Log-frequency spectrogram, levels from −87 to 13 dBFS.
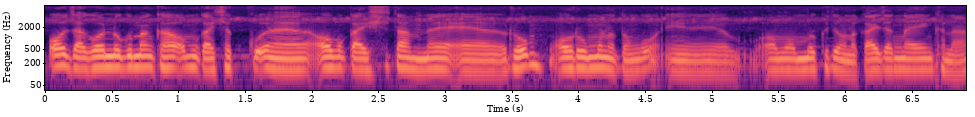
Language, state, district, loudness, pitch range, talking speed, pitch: Kokborok, Tripura, Dhalai, -15 LUFS, 130-150 Hz, 200 wpm, 135 Hz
